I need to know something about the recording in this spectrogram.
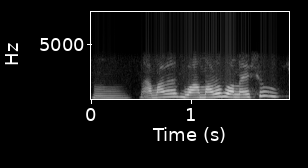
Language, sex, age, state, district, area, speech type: Assamese, female, 18-30, Assam, Darrang, rural, conversation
